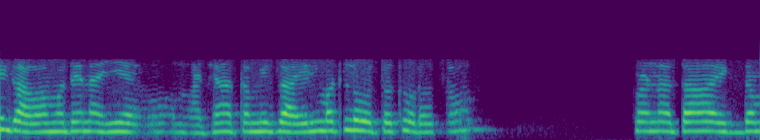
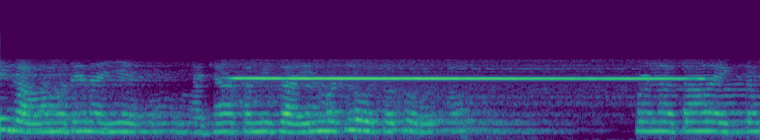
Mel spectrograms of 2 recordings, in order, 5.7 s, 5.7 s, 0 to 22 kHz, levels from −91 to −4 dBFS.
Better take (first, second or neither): first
